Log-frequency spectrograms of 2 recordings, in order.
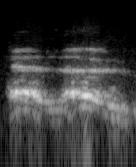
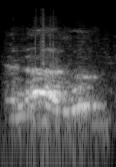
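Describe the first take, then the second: First: It sounds like calling out for attention. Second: It sounds irritated and impatient. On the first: The speaker wants the listener to notice them. "Want to capture your attention" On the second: The speaker is annoyed the listener is not listening. "Because annoyed"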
